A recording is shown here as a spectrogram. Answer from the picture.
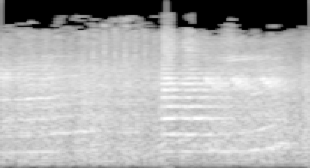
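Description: A short horn toot, one flat pitch lasting about half a second, starts suddenly about a second in over a background murmur of voices.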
